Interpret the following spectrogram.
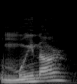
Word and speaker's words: Mlynar: Then there's Gregory with Mlynar, and yes, I know it's pronounced Mwynar, but I do not care.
